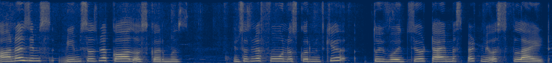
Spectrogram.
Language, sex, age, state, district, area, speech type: Kashmiri, female, 30-45, Jammu and Kashmir, Bandipora, rural, spontaneous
